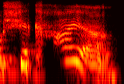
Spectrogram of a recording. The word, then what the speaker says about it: Shechai Yah: Oh, Shikaya, okay. S-H-E, like she. Chai, C-H-A-I, which is Hebrew for light or life, okay, and then Y-A-H, Shikaya.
